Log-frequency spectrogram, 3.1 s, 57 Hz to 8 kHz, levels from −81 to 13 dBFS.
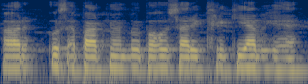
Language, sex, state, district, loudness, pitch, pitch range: Hindi, male, Jharkhand, Ranchi, -18 LUFS, 145 Hz, 140-145 Hz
